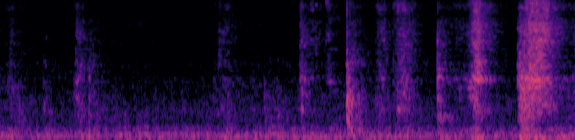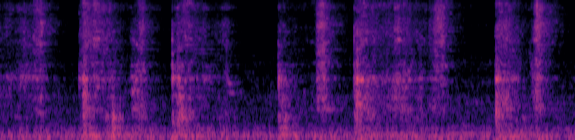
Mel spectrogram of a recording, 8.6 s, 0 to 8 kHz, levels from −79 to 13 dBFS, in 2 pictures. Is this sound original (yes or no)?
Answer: no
